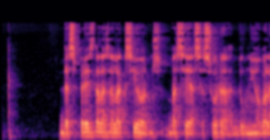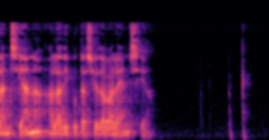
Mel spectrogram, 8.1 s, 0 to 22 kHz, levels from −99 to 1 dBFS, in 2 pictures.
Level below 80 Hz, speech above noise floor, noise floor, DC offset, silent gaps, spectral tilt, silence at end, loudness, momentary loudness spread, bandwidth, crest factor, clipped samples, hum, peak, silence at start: -68 dBFS; 57 dB; -82 dBFS; under 0.1%; none; -3 dB/octave; 0.35 s; -24 LUFS; 8 LU; 11.5 kHz; 20 dB; under 0.1%; none; -6 dBFS; 0.1 s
